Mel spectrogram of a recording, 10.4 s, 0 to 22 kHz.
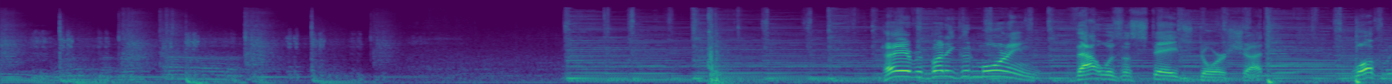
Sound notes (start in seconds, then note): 4.2 soft guitar music; 5.2 door shuts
